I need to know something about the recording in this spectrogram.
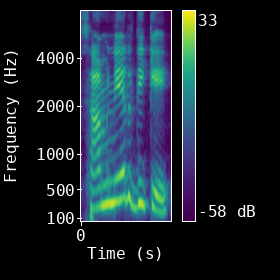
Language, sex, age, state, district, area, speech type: Bengali, female, 60+, West Bengal, Nadia, rural, read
